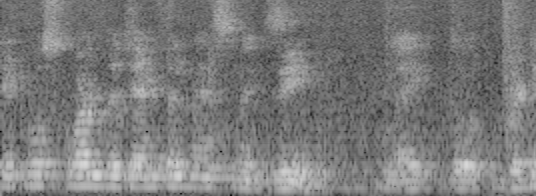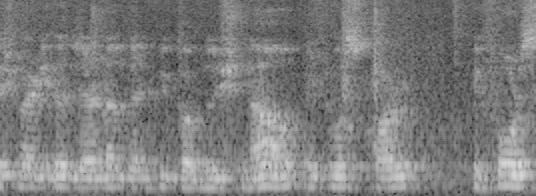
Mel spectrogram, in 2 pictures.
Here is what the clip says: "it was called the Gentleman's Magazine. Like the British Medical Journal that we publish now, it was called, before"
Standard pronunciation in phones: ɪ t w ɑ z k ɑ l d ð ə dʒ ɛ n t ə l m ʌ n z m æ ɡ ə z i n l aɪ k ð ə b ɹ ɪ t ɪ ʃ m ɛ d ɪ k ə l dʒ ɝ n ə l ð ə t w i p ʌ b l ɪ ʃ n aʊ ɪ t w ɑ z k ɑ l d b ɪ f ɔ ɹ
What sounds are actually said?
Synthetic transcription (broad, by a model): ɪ t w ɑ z k ɑ l d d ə dʒ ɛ n t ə l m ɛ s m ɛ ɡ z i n l aɪ k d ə b ɹ ɪ t ɪ ʃ m ɛ d ɪ k ə l dʒ ɝ n ə l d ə t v i p ʌ b l ɪ ʃ n aʊ ɪ t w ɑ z k ɑ l d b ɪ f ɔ ɹ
